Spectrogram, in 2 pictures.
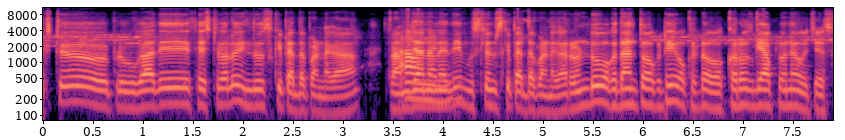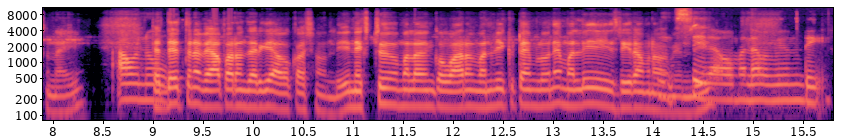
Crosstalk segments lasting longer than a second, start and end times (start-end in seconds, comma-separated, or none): none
